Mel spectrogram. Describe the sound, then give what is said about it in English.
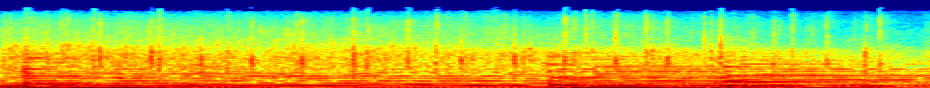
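An audience at a baptism claps for the newly baptized girl in a steady, dense round of applause over sustained tones of background music, keeping an even loudness for several seconds. “I'll give Amber another round of applause.”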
